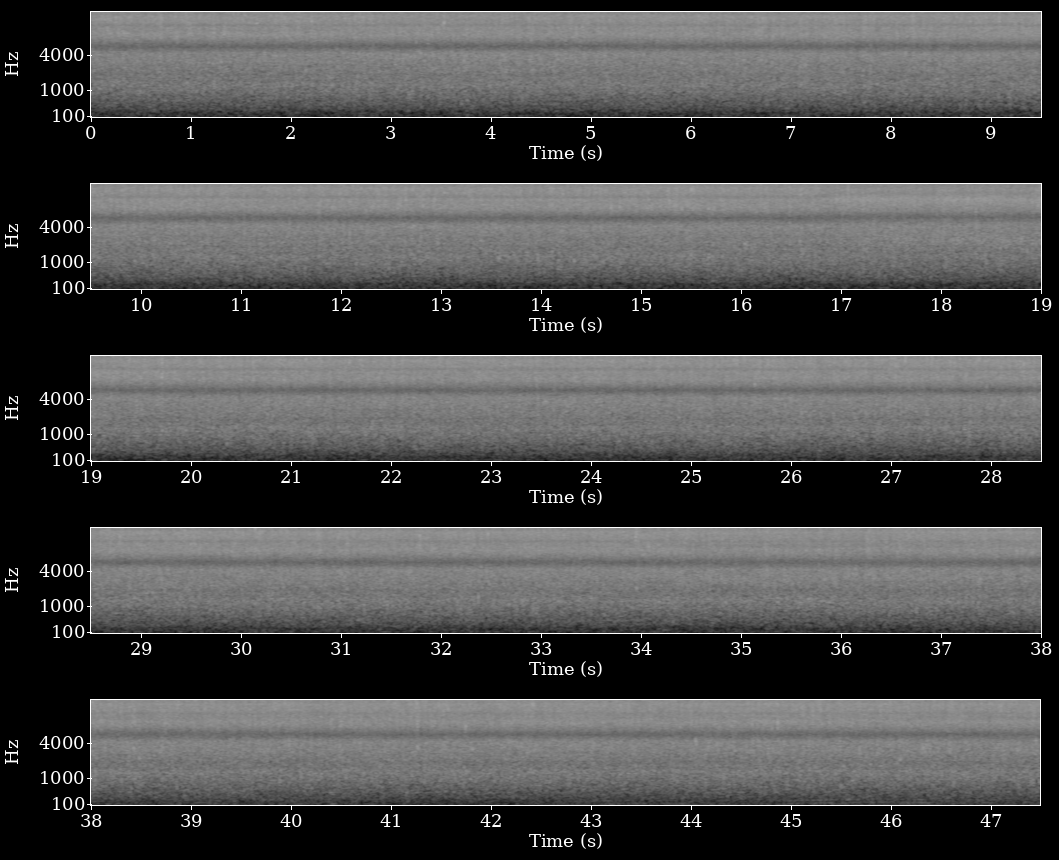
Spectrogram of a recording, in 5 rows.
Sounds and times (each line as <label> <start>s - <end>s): River 0.0s - 47.4s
